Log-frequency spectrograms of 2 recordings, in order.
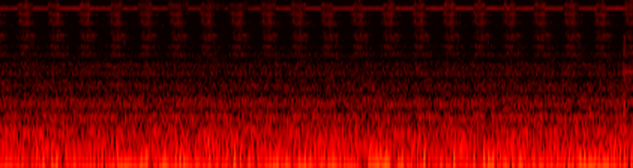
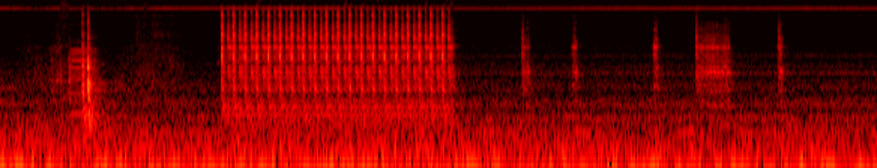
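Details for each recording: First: Old floppy disk spinning in a computer's drive, started by an assembly command, gives a quiet repeating shh-shh-shh about five times a second: the disk rubbing against its degraded, discoloured inner sleeve lining, shedding magnetic material onto the drive heads. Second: Floppy drive motor spinning and stepper moving the head in small steps; very quiet, even sound, normal floppy drive operation.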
